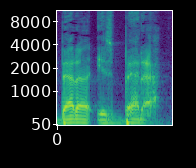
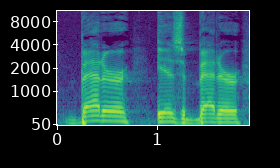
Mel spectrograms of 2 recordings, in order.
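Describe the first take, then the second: First: Low Boston accent imitation. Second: Said in the usual way. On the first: Radio host quotes famed football coach's motto, imitated Boston accent. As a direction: drop the R's like a Bostonian. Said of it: "in his Massachusetts Boston accent".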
